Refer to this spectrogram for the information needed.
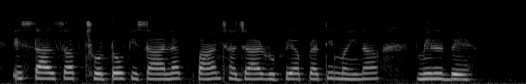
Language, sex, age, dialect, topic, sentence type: Magahi, female, 36-40, Northeastern/Surjapuri, agriculture, statement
